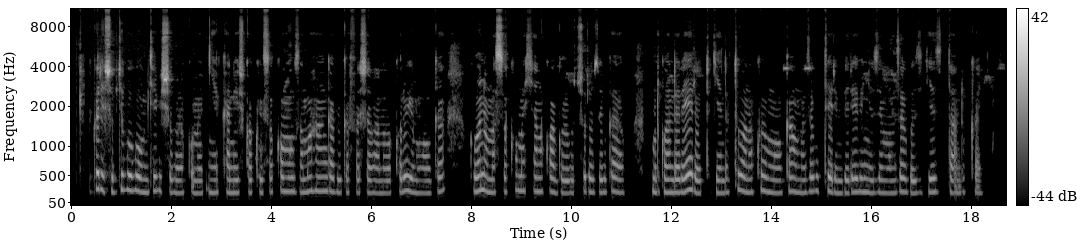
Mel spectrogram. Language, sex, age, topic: Kinyarwanda, female, 18-24, education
